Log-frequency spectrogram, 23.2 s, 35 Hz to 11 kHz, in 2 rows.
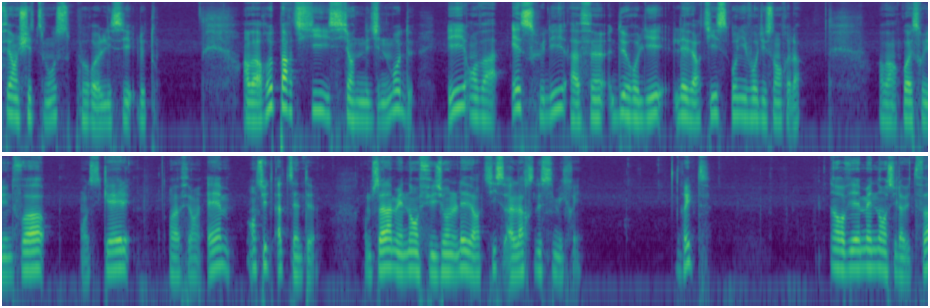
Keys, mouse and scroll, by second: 1.3 scroll down 1, 1.6-3.0 middle drag, 3.0-3.6 scroll up 3, 3.6 Tab, 4.2 middle click, 5.0-5.9 scroll up 2, 5.9-6.3 shift+scroll up 3, 6.3 e, 7.2 s, 11.1 e, 12.2 s, 13.8 m, 15.5 Tab, 16.1 scroll down 2, 16.4-17.7 middle drag, 17.7-19.0 scroll up 2, 19.0-19.4 scroll down 5, 19.4-20.5 middle drag, 20.5 KP_1, 21.7-22.8 scroll up 3, 22.8-23.1 shift+scroll up 2.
